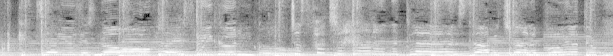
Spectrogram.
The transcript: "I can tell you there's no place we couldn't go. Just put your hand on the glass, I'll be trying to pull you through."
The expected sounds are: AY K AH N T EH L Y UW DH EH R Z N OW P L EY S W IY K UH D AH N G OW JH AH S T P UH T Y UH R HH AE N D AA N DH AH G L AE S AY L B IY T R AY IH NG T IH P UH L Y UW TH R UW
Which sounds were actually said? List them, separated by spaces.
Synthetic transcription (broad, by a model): AY K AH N T EH L Y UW DH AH R Z N OW P L EY S W IY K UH D N G OW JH AH S T F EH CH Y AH R HH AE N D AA N DH AH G L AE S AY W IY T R AY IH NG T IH P UH L Y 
